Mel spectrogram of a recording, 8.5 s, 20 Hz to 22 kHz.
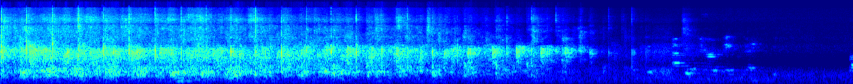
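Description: Audience clapping at a 2023 undergraduate research awards recognition event, a dense sustained round of applause that thins out after about six seconds into scattered claps and a few spoken words.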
